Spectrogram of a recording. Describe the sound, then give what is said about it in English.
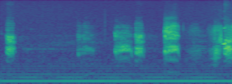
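A male common grackle, also called the crow blackbird, gives a series of about six harsh, squeaky, rasping calls in uneven bursts, some short and clipped, others longer and buzzy, over a steady low hum. These are communication calls between males. “Males make a variety of noises, which sound comical or irritating depending on your frame of mind.”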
